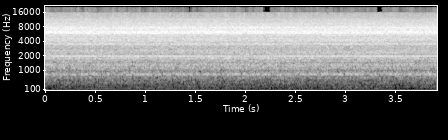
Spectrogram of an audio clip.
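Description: A hair dryer blows continuously at close range, a loud, unbroken airy roar drying a pencil sketch, with no other sounds over it.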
